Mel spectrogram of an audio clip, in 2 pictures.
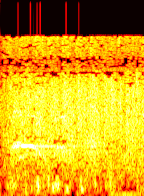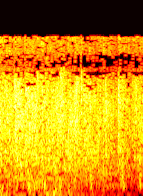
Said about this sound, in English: Yeah, that's deserving of a round of applause.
